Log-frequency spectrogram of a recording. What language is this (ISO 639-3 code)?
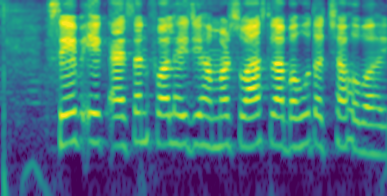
mag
